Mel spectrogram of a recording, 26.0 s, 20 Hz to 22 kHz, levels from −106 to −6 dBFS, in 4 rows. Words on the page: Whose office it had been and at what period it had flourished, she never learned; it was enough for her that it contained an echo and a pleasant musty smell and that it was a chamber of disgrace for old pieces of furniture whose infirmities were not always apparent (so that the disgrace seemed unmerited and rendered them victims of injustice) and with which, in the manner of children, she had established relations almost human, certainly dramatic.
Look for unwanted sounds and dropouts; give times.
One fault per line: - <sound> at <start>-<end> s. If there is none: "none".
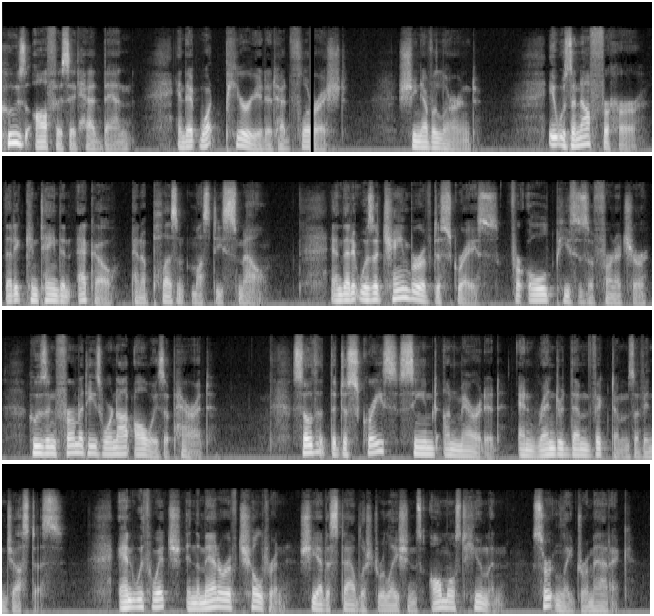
- dropout at 3.1-3.1 s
